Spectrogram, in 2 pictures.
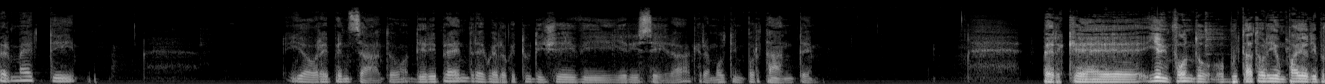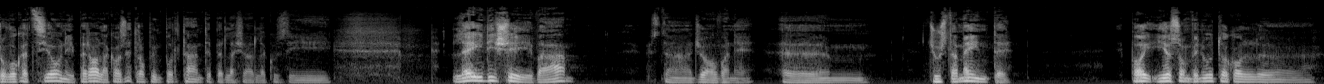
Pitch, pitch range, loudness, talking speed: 120 Hz, 105-140 Hz, -22 LUFS, 110 wpm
